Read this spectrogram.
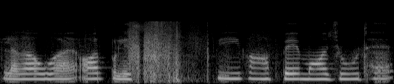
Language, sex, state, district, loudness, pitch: Hindi, female, Bihar, Sitamarhi, -28 LUFS, 250 Hz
